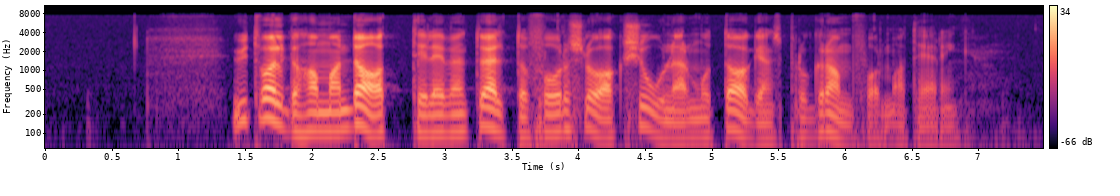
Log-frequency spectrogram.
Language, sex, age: Norwegian, male, 52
